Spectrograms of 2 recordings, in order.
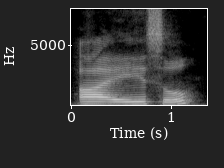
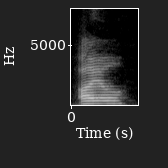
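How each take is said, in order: First: An S sound is pronounced in the word. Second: No S sound is pronounced in the word. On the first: The speaker calls it wrong. "We don't say isle and isle" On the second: The speaker calls it right. "We say aisle"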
